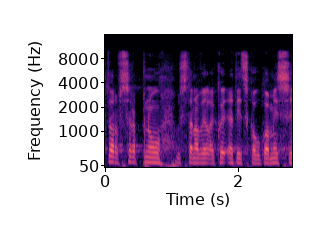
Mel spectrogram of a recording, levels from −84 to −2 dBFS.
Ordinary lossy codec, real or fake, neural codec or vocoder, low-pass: AAC, 48 kbps; real; none; 9.9 kHz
